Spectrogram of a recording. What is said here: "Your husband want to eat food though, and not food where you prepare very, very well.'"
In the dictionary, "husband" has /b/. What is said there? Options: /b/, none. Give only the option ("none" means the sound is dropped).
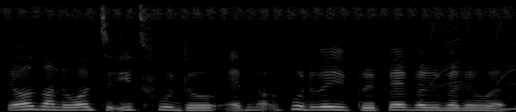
none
